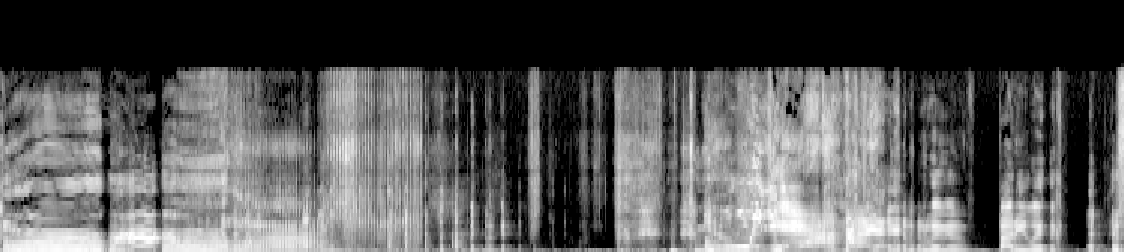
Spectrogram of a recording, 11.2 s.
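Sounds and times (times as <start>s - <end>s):
speech: 0.0s - 0.4s, 4.7s - 5.4s, 6.9s - 11.2s
person imitating beast cry mixing bark bray and neigh: 0.0s - 3.8s, 6.9s - 8.6s
laughter: 1.1s - 5.5s, 6.1s - 9.3s.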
